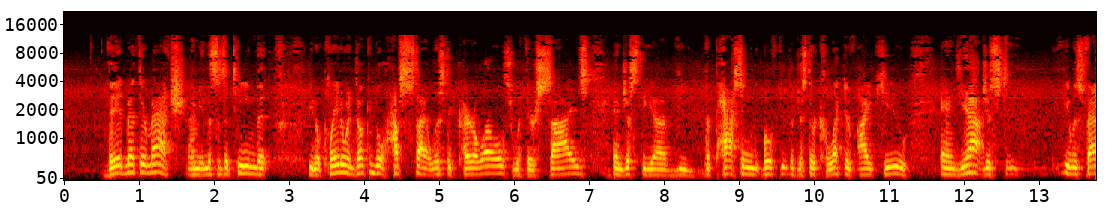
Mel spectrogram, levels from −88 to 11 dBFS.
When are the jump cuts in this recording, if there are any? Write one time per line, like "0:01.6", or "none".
0:04.5
0:09.8
0:12.3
